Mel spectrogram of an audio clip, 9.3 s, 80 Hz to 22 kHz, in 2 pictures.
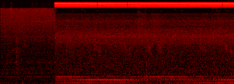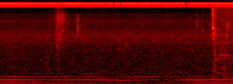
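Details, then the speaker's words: Corsair RS120 ARGB PWM case fan in a Frame 4000D RS ARGB case at 50% duty, about 1050-1100 rpm; even steady airy hum, louder than at 25%, no ticking or rattle, running smoothly. "So at 50%, we're looking in a region around about 1100 RPM, maybe 1050. It does drop down a little bit. Noise level has increased."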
